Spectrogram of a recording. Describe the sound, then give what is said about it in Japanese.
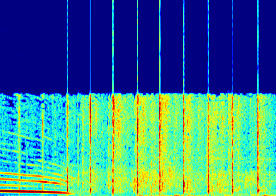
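Scattered handclaps follow a falling electronic tone, a few sharp claps at uneven intervals with voices in the background. “まあ、名前知らなくても拍手してくれると嬉しいですね。”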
